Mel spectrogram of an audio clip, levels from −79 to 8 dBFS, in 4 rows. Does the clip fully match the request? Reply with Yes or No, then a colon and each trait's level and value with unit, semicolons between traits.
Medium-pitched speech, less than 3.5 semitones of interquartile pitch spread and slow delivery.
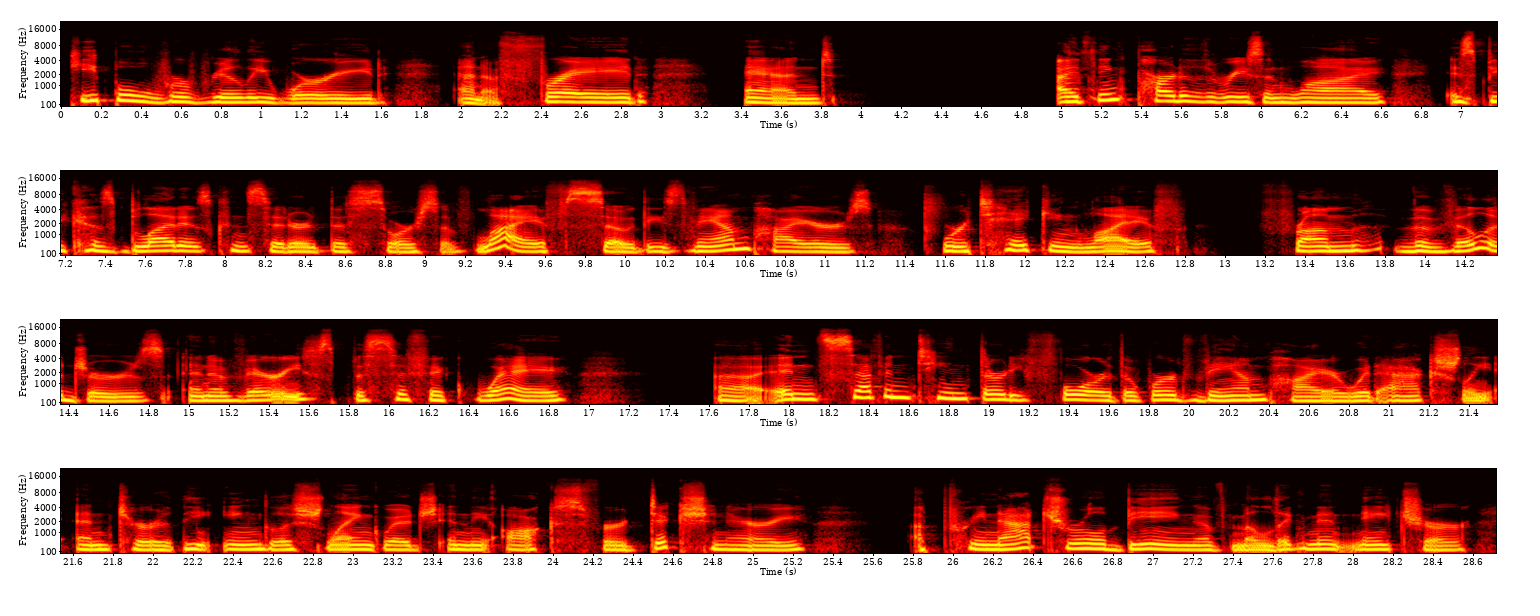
Yes: medium, 180 Hz; average, 2.7 semitones; slow, 125 wpm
